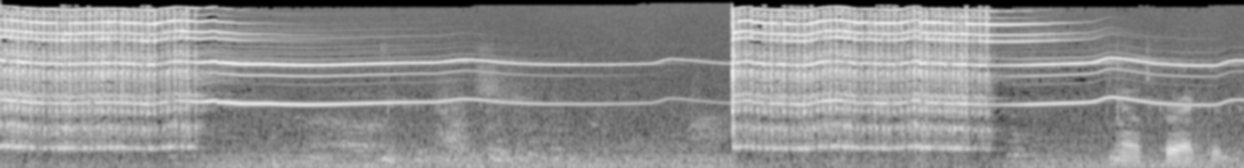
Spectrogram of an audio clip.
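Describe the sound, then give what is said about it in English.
A bell on buoys rocking back and forth in the water of a harbor clangs twice, about five seconds apart. Each loud, bright strike rings out with shimmering high overtones that slowly fade, over a faint low murmur. “Not buoys, but buoys rocking back and forth in the water, and the bell on the buoys is what gives away the WoW in this track.”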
